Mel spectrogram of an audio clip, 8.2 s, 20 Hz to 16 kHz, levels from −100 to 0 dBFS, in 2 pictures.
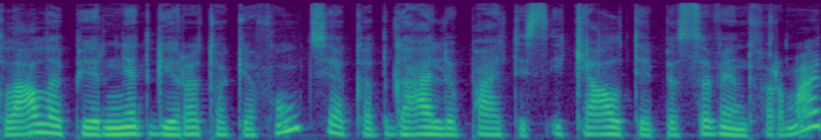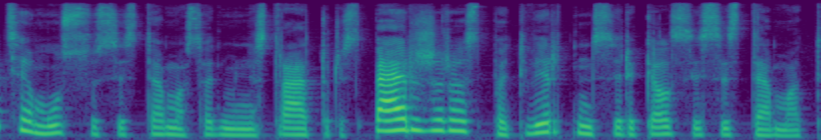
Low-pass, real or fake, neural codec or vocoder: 14.4 kHz; real; none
